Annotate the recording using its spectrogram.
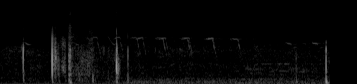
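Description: A bird of prey gives a series of short, high chirps.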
